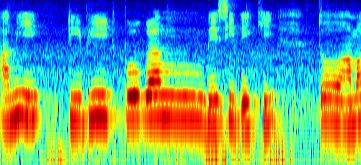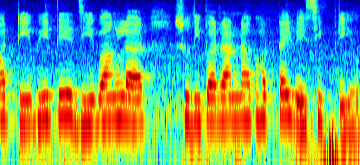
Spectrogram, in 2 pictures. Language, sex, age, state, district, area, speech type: Bengali, female, 60+, West Bengal, Nadia, rural, spontaneous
